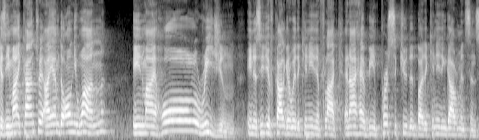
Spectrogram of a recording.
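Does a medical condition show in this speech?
No.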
